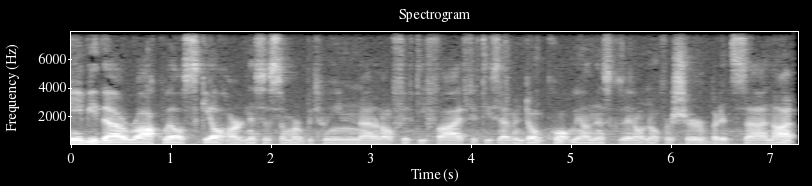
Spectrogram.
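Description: A man speaks at a moderate pace with a very deep, low pitch. Light background noise sits behind him. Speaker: knife reviewer. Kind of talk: casual product review. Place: kitchen. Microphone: webcam.

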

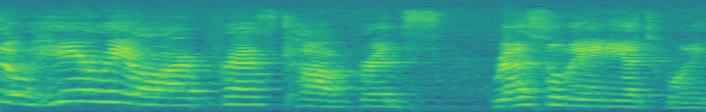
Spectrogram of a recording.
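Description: A man's raised, projected voice at a very slow pace, with audible room echo and light background noise. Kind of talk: wrestling promo speech. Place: home room.

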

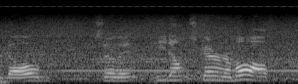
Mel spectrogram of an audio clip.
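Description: A man talks while noticeable background noise is present. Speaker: dog trainer. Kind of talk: tutorial. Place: garden. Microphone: camera far.

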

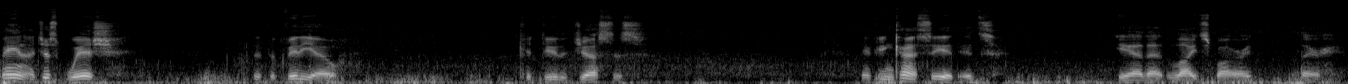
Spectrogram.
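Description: A man speaks very slowly, leaving long, frequent pauses. The sound is dry with no echo, over light background noise. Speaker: motorbike rider vlogger. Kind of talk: casual vlog chat. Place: open country. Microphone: phone near.

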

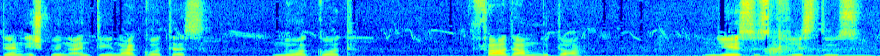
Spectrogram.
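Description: A man at a very slow pace, dry sound with no echo, light background noise. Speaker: video blogger urging viewers to share a sermon. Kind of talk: personal appeal introducing a sermon, passionate religious address. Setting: self-filmed video. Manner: earnest, emphatic, fervent; blunt, defiant. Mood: earnest, solemn. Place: garden. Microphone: phone near.

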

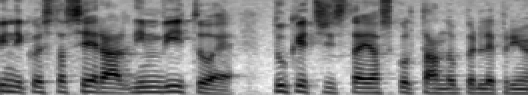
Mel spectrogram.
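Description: Ordinary pitch variation marks this man's voice as he talks at a fairly quick pace. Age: 20s. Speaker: church member giving testimony. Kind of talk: testimony. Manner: halting. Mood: earnest, calm. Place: church. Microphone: studio mic.

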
